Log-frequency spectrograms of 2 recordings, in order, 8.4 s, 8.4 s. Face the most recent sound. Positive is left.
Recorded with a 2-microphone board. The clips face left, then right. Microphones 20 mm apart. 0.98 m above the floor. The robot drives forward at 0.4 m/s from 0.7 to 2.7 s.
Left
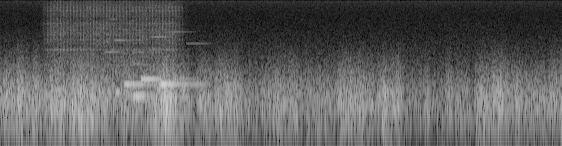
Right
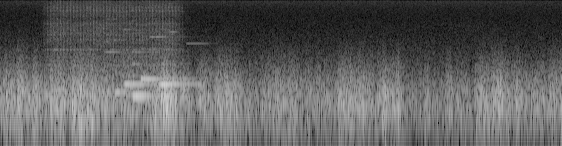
turn(degrees=-25)  # may be behind; listen again after turning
